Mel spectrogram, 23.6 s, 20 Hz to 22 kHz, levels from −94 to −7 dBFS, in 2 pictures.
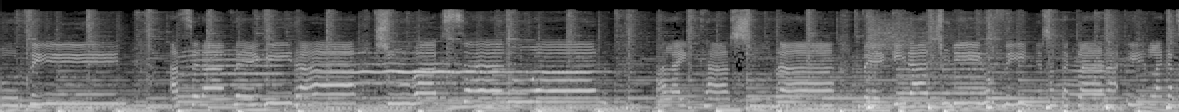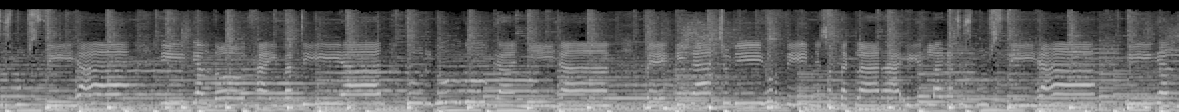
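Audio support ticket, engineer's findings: No audible fault found; findings: none.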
